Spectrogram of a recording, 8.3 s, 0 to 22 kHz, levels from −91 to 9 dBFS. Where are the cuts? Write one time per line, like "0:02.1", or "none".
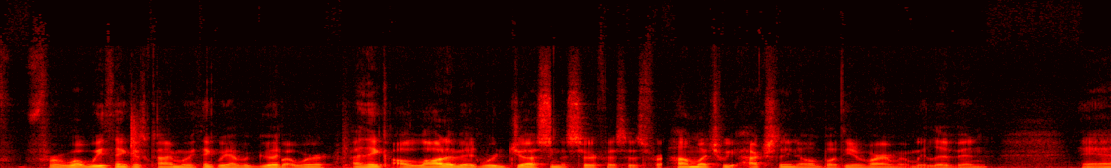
0:01.1
0:02.1
0:02.5
0:03.6
0:04.1
0:05.0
